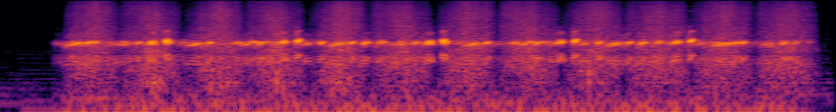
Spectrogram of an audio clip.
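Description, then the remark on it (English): A frog croaks in a steady, rapid series of loud, raspy pulses, continuing for a few seconds with no voices present. “Your very own collection of bullywug tadpoles. They'll grow up to be wonderful bathroom cleaning humanoid frog servants.”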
